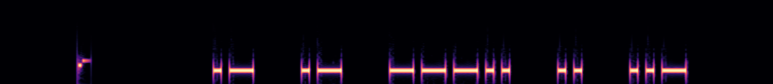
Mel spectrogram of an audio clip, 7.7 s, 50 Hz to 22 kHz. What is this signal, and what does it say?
Morse code, heard as a keyed tone, about 15 wpm, spaced as for 11 wpm, 700 Hz. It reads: AA8IU
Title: USA Call Signs - 2x Character Spacing - 15wpm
